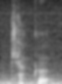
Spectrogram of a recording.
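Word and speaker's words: 客: Kyaku would be so difficult for the American, I think. Because I don't know anything similar pronunciation in English.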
